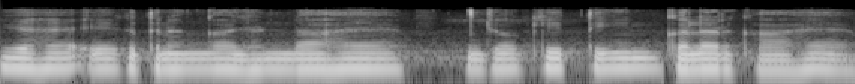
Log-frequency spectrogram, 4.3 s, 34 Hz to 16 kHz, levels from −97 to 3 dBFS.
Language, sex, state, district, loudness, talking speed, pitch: Hindi, male, Uttar Pradesh, Jyotiba Phule Nagar, -24 LUFS, 140 wpm, 110 Hz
